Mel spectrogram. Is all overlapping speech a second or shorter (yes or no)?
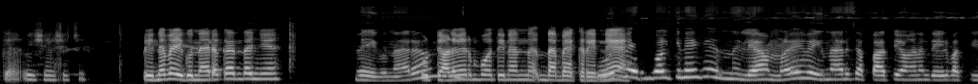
yes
